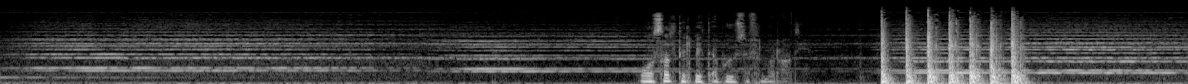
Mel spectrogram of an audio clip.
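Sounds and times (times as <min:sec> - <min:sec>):
speech: 0:06.4 - 0:08.1
knocking on a door: 0:08.8 - 0:10.4.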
